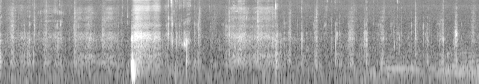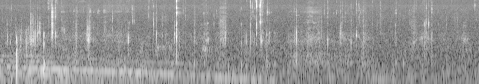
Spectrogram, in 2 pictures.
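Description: Close-up chewing and crunching of a grilled lobster salad sandwich, with scattered small mouth clicks and one sharp knock about two and a half seconds in.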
